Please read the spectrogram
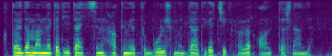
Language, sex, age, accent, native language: Uzbek, male, 18-24, Qashqadaryo, Uzbek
